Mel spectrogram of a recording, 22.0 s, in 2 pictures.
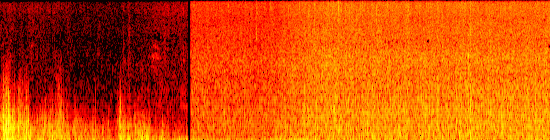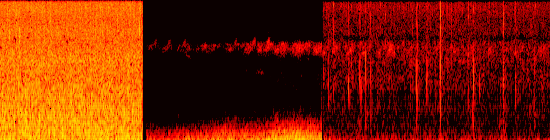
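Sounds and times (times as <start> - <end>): heavy rain hissing: 3.8 - 13.9, 17.5 - 22.0
faint high chirping: 13.9 - 22.0.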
